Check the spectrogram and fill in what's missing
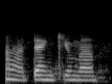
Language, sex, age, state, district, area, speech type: Kannada, female, 18-30, Karnataka, Ramanagara, rural, conversation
